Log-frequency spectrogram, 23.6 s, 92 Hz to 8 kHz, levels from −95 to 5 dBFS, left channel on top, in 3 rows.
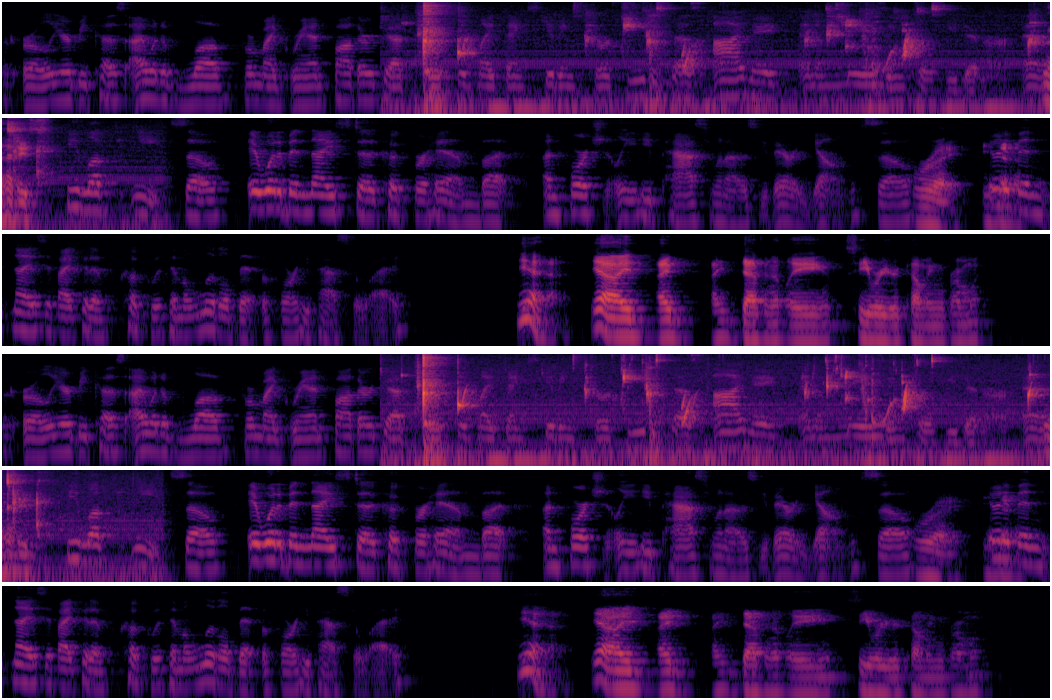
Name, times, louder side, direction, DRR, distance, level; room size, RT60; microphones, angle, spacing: voice 1, 0.0-8.0 8.3-14.7 15.2-18.7, right 1 dB, 10° right, 7 dB, 0.3 m, -57 dB
Raindrop, 2.8-9.1, right 6 dB, 75° right, 0.5 m, -46 dB
voice 2, 7.8-8.2 14.7-15.0 19.6-19.9 20.1-23.0, left 8 dB, 65° left, 11 dB, 0.4 m, -47 dB
3.0 x 2.7 x 4.4 m, 0.34 s
head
